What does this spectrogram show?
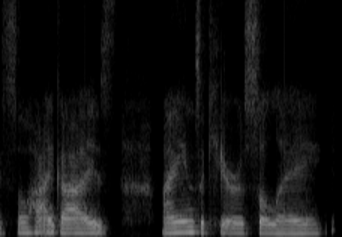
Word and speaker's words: Aqiera Solai: My name's Akira Soleil. It's hyphenated, but on social media, obviously, it cannot be hyphenated. So on Instagram, it's Akira Soleil. It's AQIERA SOLAI. It's pronounced Akira Soleil.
